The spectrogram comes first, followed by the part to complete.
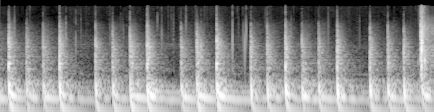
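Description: Instrumental passage of a Soviet estrada song played from a vinyl record: a drum kit playing a quick, busy rhythm of about five strokes a second over a steady bass line.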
